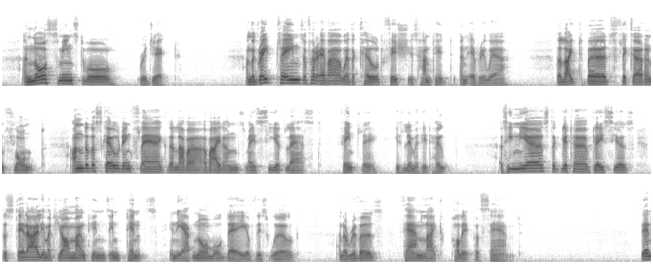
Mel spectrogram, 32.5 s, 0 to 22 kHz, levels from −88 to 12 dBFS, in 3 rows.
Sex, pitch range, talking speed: male, 95-120 Hz, 130 wpm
